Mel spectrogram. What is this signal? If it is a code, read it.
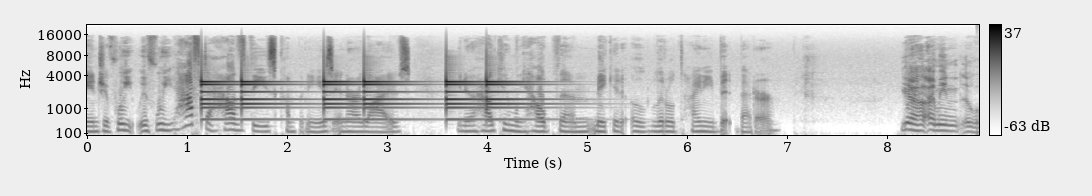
Ship's bell, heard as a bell, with speech in English. 6. Six half-hours of the watch have passed.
